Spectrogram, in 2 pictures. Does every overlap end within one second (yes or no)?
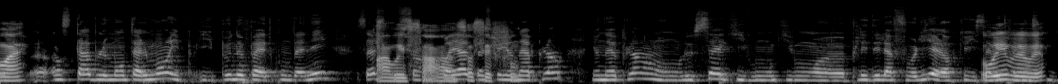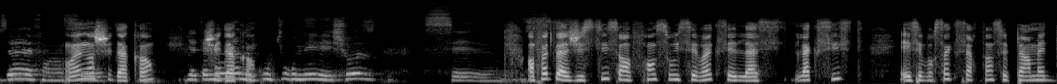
no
